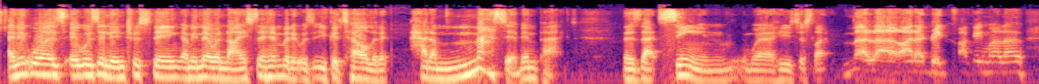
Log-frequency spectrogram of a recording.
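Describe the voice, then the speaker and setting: A man with a southern English accent and lively intonation. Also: moderate pace. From England, near London. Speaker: actor and magician; actor. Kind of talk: casual chat. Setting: podcast interview. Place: home room. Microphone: webcam.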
